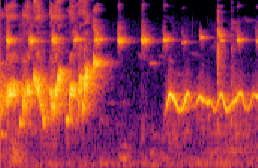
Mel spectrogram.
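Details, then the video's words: Borneo white-rumped shama, a home pet, singing enthusiastically like a siren: rich rising warbles, then a steady wavering whistle that swings up and down like a siren under thin high ticking notes. "Murai odong-odong (BORNEO) dengan penuh semangat si Burung berkicau layaknya suara sirine"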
